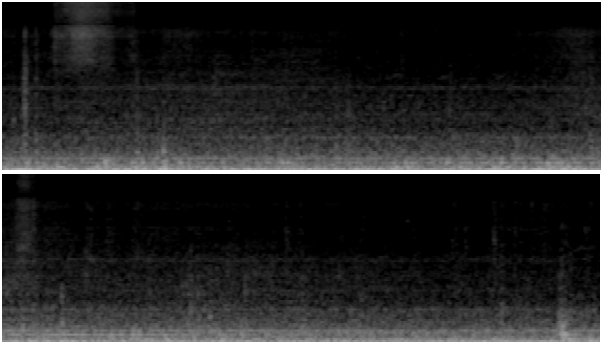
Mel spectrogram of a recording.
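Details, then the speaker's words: Neglected car being revived, brakes rechecked while rolling after an earlier brake-pad scraping: only even road rumble and tyre noise, no grinding or scraping from the wheels; the scraping is gone and the brakes sound clean. "Okay, the scraping sound's gone away on the brake pads. That's good. That's what I wanted."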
